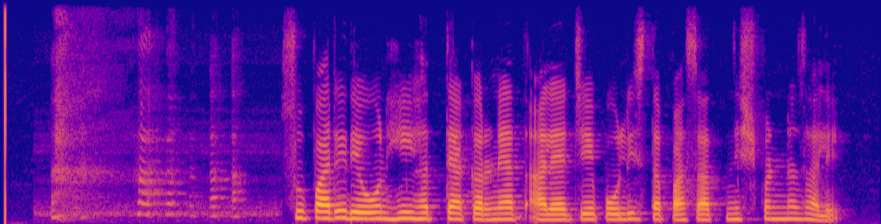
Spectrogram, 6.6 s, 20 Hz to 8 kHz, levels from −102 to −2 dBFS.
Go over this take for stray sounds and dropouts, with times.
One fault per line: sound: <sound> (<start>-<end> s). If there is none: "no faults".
sound: laugh (0.4-1.9 s)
